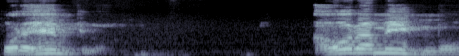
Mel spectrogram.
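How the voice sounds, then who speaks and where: A raised, projected voice with a bright, sharp tone, at a moderate pace with ordinary pitch variation. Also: man. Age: 70s. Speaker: bible teacher. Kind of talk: bible study talk.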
